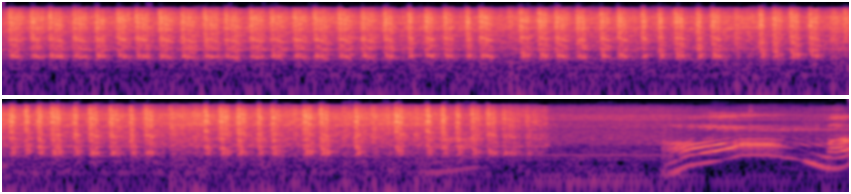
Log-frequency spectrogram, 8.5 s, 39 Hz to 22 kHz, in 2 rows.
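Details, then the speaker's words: 1991 Toyota Celica, won't run since a timing belt job: fast even cranking, about four beats a second, no catch; timing slightly off, plug wires to be rotated, almost started. "started shut it off we're going to rotate these plug wires again see if we can't get it to start cuz it almost started"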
